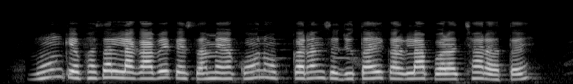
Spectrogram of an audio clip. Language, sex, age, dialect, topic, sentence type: Magahi, female, 46-50, Southern, agriculture, question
